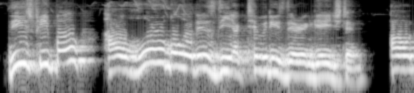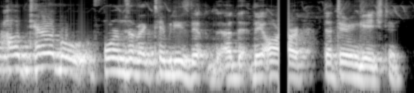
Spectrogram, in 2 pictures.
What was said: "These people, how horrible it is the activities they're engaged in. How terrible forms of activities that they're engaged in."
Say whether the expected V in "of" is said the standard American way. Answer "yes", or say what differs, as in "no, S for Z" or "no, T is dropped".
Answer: yes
